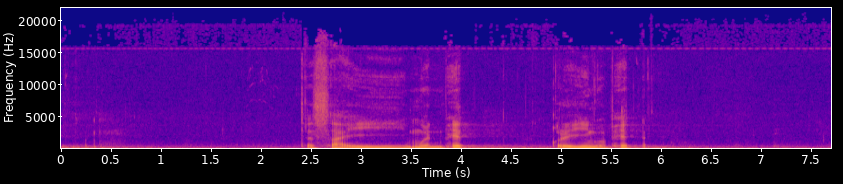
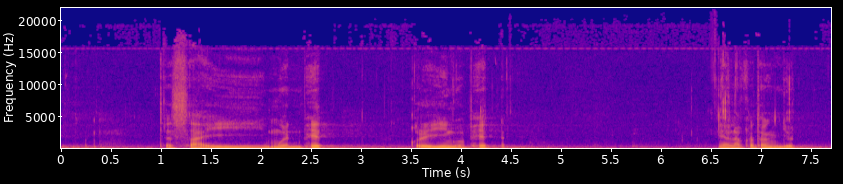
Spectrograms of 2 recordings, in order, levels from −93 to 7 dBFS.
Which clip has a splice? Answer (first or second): second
